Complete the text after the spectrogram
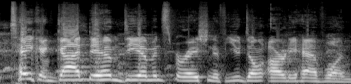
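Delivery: loud, high teasing call. Real, not acted. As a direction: throw it at them, loud and high. Teasing fellow player loudly.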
